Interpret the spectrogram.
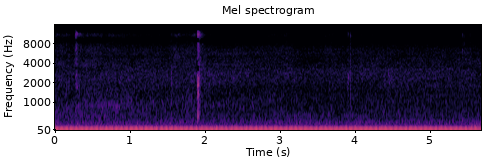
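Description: Porsche 911 (992) Carrera 4S twin-turbo flat-six idling at a steady low rumble while warming up, with a faint click about two seconds in.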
